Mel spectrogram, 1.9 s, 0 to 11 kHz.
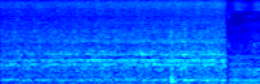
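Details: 2005-2010 Jeep Grand Cherokee 5.7 HEMI after alternator replacement, with the old alternator suspected of mechanical failure: engine started and settled into an even, steady idle with no belt squeal or clatter; normal idle.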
